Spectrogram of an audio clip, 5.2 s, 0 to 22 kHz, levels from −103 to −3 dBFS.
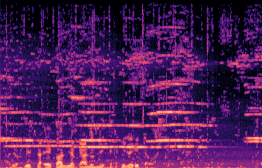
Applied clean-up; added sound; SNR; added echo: classical method spectral subtraction.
